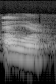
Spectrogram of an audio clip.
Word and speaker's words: hour: For example, the word hour. Even though there is the letter H, but in English the letter H is not read.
